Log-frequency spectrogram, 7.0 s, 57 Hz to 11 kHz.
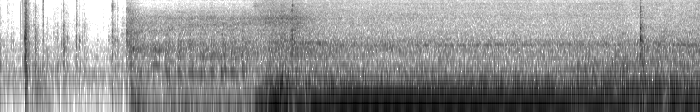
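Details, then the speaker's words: BMW Alpina B10 Biturbo E34 after first service (vacuum lines redone, fuel filter replaced; startup was harsh before): starter churns while fuel pressure builds, then catches cleanly into a steady quiet idle, valvetrain no longer heard, only injector clicking; normal start. "Oh yeah, it sounds good. So vacuum lines are holding. Oh, it's quiet. You can't even hear the valve train anymore."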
